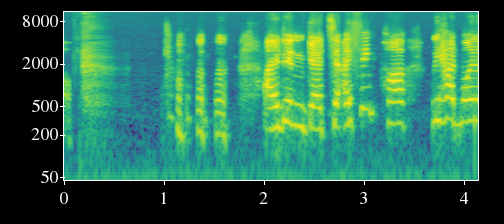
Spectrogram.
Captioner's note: chuckles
